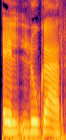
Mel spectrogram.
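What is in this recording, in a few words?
the place, Spanish, female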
